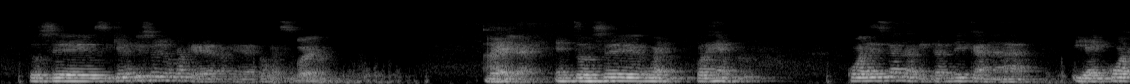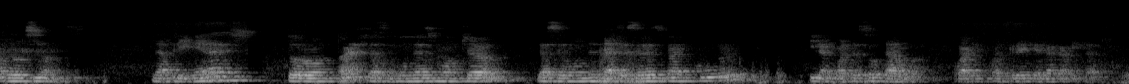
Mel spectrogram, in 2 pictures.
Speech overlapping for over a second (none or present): none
